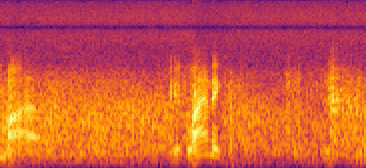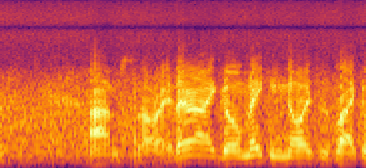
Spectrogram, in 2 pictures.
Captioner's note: laughs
